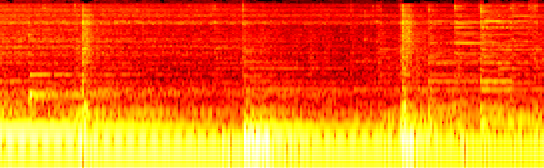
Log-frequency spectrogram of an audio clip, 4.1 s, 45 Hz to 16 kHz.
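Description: Music with guitar over a deep, held bass line, played back through an Electro-Voice Evolve 50 column speaker array with subwoofer base as a sound test; fresh guitar notes strike about every second and a bit.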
